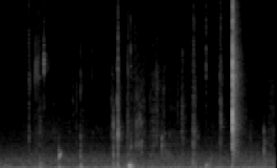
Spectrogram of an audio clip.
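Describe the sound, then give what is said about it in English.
Quiet sips of Poland Spring spring water from a plastic water bottle, with soft squishy gulps, faint crinkles and scattered clicks, then one sharp plastic crackle near the end. No one speaks. “Cause that's what I'm drinking. I'm drinking some Poland Spring water.”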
